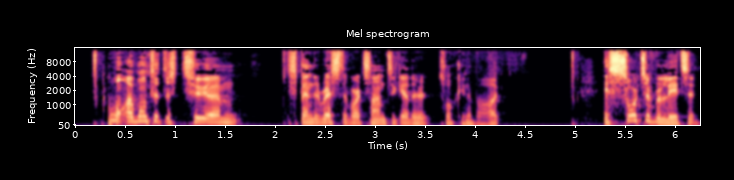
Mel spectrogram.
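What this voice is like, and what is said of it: Northern Irish accent. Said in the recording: “I've rattled through that very quickly in my Northern Irish accent”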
